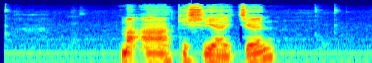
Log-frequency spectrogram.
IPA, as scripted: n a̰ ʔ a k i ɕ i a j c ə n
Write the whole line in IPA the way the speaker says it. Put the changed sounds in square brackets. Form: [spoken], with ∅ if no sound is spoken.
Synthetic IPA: [m] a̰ ʔ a k i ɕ i a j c ə n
